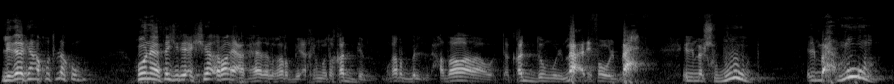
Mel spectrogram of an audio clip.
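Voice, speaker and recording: A man's voice: on the high side, very animated, very fast, breathy edge. A man preaching a Friday sermon. He asks the congregation many rhetorical questions and mixes formal with colloquial dialect and foreign words.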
